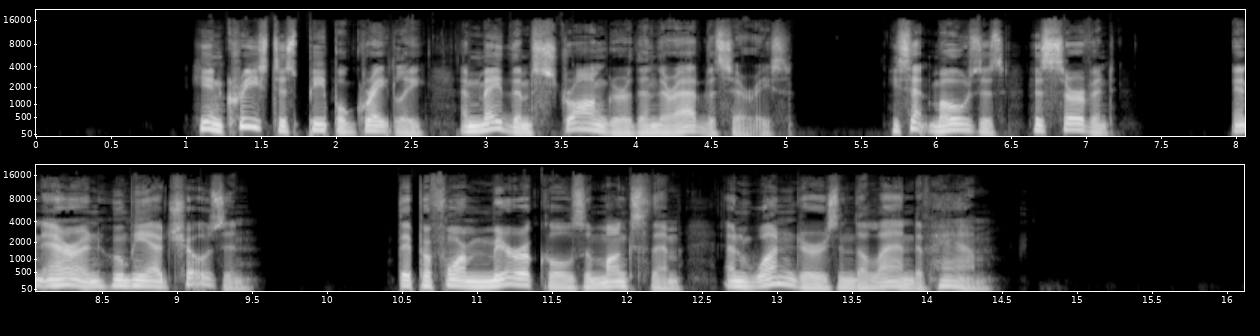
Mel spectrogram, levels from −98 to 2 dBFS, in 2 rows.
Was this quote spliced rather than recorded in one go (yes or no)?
yes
